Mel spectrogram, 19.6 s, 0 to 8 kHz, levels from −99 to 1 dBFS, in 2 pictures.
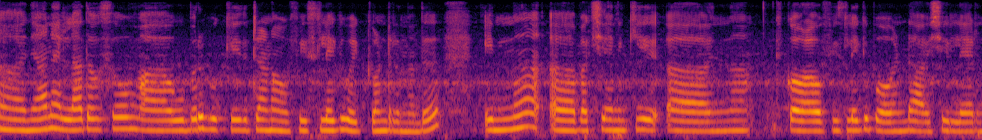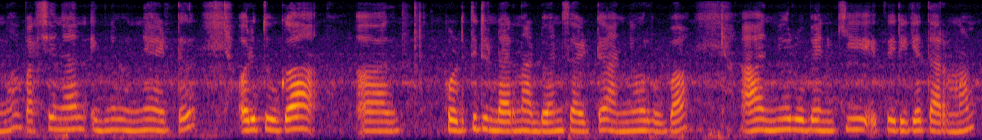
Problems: constant background noise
